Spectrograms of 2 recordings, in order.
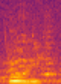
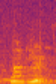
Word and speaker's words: Ore: If you want to pronounce it, it's Ore, not Orie. Orie is an English word.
